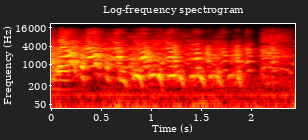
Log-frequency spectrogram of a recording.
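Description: A person laughing in a quick run of short pulses, about five a second, that fades near the end.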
